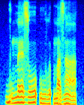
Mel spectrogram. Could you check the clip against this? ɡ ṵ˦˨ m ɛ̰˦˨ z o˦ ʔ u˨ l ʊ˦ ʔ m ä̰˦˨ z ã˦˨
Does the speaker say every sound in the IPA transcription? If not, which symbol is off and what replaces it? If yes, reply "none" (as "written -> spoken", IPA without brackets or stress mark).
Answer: ɛ̰˦˨ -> ɛ˦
